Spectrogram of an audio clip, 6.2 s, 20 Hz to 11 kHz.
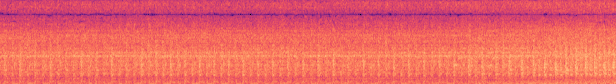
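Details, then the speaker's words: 1980 Dodge truck with 360 V8, four-barrel Thermoquad carburetor, four-speed, electric fuel pump, sitting about 18 years, first start on splash of fuel in carburetor: rough smoking idle with regular deep knock about three per second; rod knock. "her family has success she's smoking and knocking that's perfect"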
